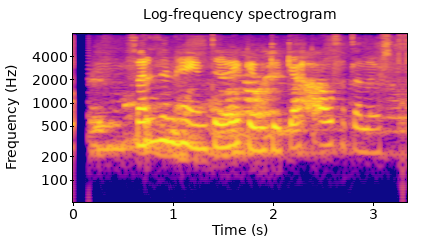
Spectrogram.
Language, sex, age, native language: Icelandic, female, 11, Icelandic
